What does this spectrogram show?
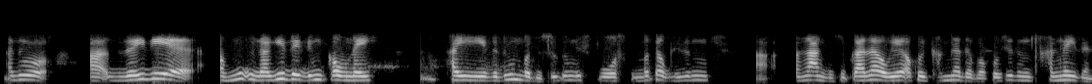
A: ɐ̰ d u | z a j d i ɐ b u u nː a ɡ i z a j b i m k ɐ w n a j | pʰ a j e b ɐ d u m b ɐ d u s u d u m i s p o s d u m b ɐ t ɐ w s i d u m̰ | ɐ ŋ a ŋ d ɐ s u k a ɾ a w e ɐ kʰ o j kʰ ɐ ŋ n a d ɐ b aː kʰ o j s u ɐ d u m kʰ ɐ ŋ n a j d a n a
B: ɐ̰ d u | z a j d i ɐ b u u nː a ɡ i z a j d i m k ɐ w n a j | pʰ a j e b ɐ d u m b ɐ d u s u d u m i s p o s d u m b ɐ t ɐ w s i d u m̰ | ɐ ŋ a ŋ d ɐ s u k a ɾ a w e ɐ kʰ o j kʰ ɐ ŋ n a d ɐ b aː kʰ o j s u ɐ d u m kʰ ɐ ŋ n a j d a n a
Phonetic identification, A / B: B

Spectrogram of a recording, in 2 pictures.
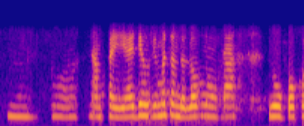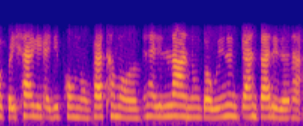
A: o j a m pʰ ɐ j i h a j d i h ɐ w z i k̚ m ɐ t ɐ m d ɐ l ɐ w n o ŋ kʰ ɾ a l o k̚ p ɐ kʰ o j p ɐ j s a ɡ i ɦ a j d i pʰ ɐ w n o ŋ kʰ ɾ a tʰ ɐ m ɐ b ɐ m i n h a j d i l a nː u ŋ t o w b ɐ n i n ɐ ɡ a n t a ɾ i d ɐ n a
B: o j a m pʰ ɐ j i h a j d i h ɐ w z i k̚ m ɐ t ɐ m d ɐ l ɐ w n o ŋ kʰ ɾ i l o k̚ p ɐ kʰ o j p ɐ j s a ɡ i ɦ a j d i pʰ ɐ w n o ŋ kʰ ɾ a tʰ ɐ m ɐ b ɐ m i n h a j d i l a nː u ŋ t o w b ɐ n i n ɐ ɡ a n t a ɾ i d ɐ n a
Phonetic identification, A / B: A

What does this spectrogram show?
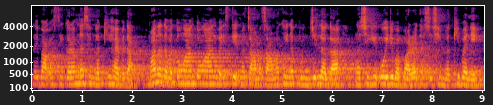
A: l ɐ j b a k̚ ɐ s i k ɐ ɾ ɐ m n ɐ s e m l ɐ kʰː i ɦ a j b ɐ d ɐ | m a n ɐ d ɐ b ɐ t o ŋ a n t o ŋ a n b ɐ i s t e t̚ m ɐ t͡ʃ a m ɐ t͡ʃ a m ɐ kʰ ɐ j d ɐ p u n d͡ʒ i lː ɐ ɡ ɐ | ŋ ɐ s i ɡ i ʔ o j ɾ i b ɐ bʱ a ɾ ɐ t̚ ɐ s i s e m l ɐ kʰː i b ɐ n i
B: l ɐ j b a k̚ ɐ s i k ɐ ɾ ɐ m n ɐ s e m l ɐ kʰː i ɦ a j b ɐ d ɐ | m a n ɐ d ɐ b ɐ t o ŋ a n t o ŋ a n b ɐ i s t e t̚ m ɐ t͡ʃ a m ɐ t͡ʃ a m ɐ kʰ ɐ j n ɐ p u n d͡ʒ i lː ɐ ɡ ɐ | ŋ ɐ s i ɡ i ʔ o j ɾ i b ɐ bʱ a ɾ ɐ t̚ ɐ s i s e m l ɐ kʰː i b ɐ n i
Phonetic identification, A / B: B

